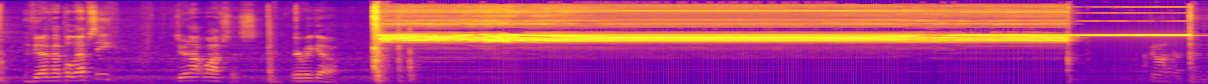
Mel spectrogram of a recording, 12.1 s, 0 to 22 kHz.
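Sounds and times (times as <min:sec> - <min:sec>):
alarm switch click: 0:03.8 - 0:05.7, 0:10.4 - 0:12.0
fire alarm horn: 0:03.8 - 0:12.0.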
